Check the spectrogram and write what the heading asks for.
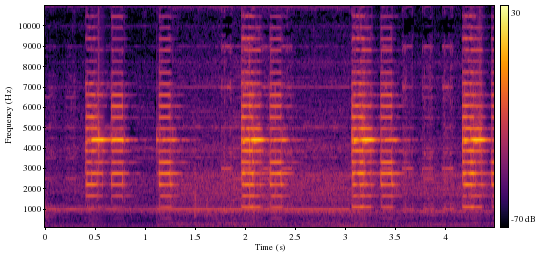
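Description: DJI Inspire 1 drone beeping in repeated high-pitched double beeps, about one pair a second, while its firmware installs: the normal signal of an upgrade in progress.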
